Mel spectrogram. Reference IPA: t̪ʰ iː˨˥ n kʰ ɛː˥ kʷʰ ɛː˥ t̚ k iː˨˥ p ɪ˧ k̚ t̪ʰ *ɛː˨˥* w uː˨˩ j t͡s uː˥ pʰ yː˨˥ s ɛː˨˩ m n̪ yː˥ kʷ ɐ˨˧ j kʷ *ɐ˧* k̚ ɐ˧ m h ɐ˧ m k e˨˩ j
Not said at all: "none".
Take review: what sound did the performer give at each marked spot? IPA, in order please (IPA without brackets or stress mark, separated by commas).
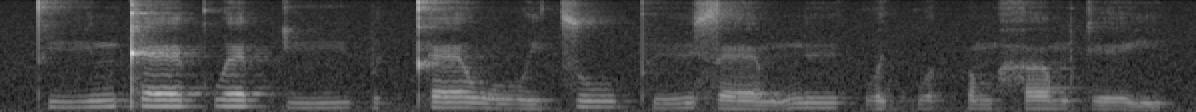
ɛː˥, ɐ˧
